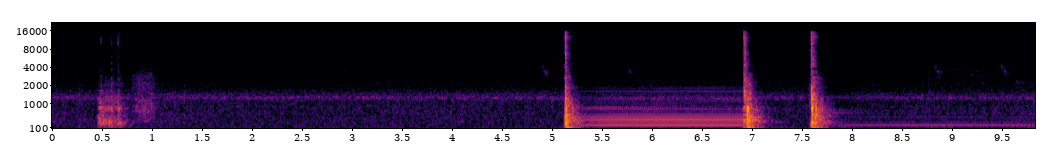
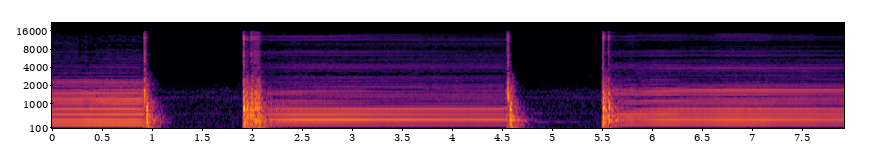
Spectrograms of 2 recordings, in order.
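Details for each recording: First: PME-211 magnetic contactor with 110 V coil, after adjusting the magnetic core gap: clean clunk pulling in, soft low hum about two seconds, clunk on release; much quieter than before, normal operation. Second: PME-211 magnetic starter with 110 V coil, fed about 100 V: a loud, rich buzzing hum whenever energised, silent when released. Suspected poor seating of the magnetic core; the gap between middle cores should be 0.2–0.25 mm.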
